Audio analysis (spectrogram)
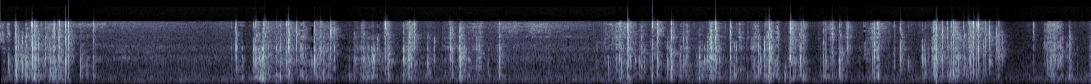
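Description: Gloved fingertips scratch and crinkle a full, soft plastic packet of wet wipes resting on a wooden table. Bright, dry crinkling bursts come in rapid clusters, separated by brief quieter pauses with a faint hiss. There is no low-end body, and each crackle dies away almost instantly.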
